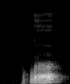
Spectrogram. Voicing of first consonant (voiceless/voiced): voiced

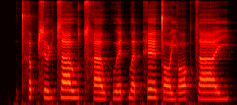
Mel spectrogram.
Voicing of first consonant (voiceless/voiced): voiceless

